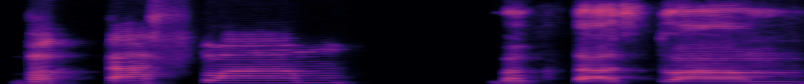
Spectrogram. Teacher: विसर्ग चला जाएगा और उसकी जगह पे सकार आ जाता है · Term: संधियुक्त शब्द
